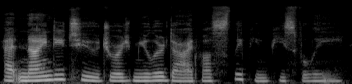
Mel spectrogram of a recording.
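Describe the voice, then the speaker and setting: A woman hosting a children's storytime, reading aloud in an expressive storytelling manner. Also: lowish voice, normal speed, gravelly.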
